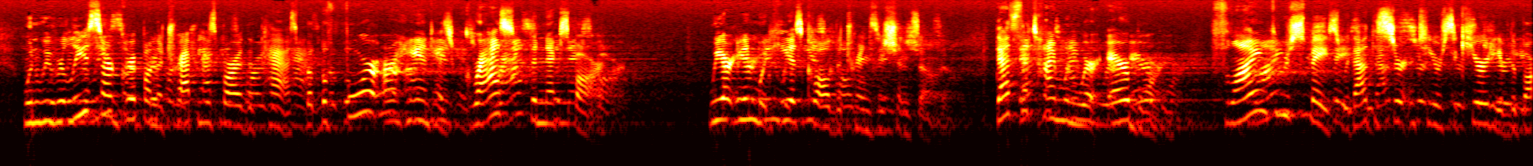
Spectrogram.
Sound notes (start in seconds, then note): none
